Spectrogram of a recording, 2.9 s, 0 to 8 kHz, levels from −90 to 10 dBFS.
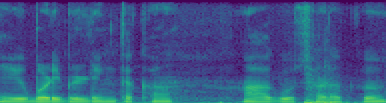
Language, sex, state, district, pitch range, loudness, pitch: Garhwali, male, Uttarakhand, Uttarkashi, 110-115 Hz, -18 LUFS, 115 Hz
